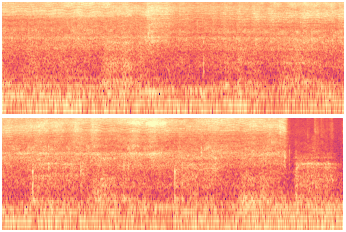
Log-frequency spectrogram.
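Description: A spray paint can hisses out smoke gray paint in one steady, close, unbroken jet for several seconds. It cuts off abruptly at the end.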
